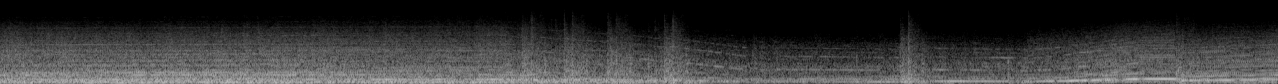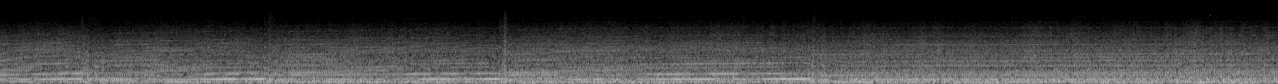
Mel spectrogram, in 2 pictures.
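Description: A racing car engine roars at high speed, drops low while braking, then revs up again through the gears.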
